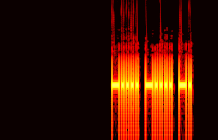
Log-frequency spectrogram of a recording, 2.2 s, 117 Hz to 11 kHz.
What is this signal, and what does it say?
Morse code, heard as a keyed tone, about 48 wpm, 700 Hz. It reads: 66N
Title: All Cut Numbers - 3-Digit 50wpm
